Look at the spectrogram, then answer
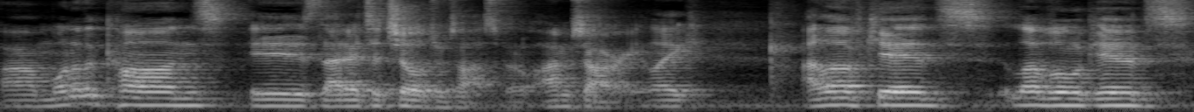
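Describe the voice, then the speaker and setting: There is noticeable background noise and audible room echo as a man speaks at a moderate pace in a fairly high, flat, monotone voice. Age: 20s. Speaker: vlogger documenting his cancer treatment. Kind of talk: personal vlog monologue. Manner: casual, filler-heavy.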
